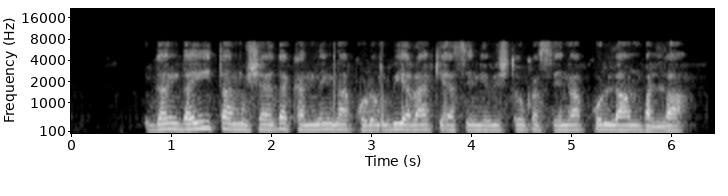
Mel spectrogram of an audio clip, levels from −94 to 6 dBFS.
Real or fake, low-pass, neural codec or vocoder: fake; 7.2 kHz; codec, 16 kHz, 4.8 kbps, FACodec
